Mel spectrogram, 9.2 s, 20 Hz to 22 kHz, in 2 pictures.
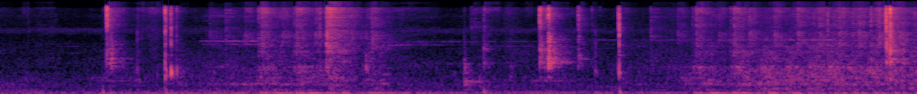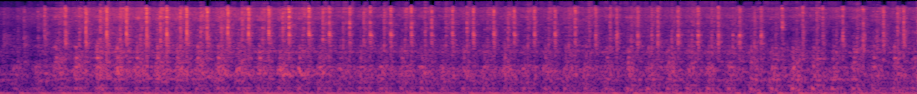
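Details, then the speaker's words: Honda SP 125 BS6 motorcycle at idle after start: fast light tick-tick about three per second over the idle; mechanic suspects tappet noise from valve clearance, tappet setting to follow. "आप देख ले engine से किस तरह से टिक टिक टिक टिक का काफी knows आ रहा है तो कहीं ना कहीं मुझे लग रहा है कि इस बैक में टाइपर से साउंड आ रहा है"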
